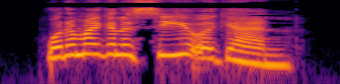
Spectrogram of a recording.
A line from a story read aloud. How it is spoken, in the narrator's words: she asked frantically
